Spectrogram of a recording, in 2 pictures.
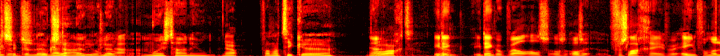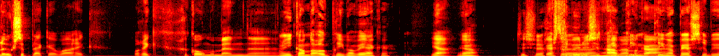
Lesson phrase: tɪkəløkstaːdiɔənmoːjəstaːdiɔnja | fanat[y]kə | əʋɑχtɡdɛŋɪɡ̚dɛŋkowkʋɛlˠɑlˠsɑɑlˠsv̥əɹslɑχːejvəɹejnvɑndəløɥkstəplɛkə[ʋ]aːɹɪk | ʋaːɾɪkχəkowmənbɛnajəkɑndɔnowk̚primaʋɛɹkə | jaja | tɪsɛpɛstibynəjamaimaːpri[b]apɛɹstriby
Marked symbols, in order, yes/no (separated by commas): no, yes, no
